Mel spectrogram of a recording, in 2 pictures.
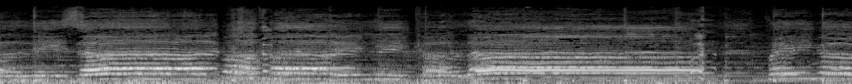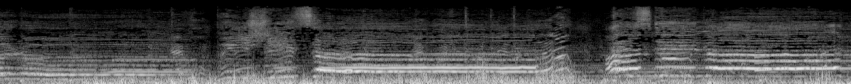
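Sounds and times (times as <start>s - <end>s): acoustic guitar: 0.0s - 17.0s
group of voices singing: 0.0s - 17.0s.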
